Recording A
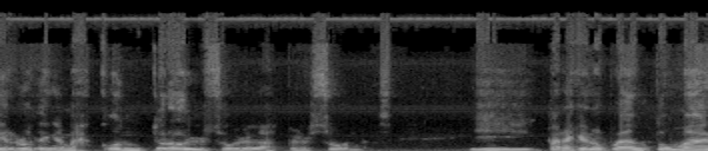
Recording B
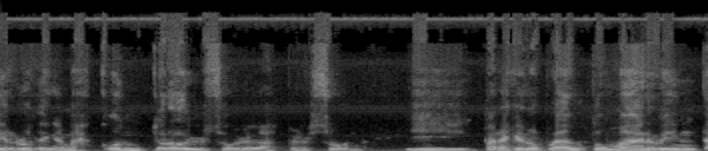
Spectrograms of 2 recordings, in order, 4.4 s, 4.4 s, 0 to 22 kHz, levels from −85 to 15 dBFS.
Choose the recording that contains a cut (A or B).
B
